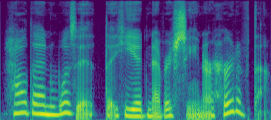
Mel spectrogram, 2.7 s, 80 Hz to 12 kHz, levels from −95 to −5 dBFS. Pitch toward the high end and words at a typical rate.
No: high, 235 Hz; fast, 290 wpm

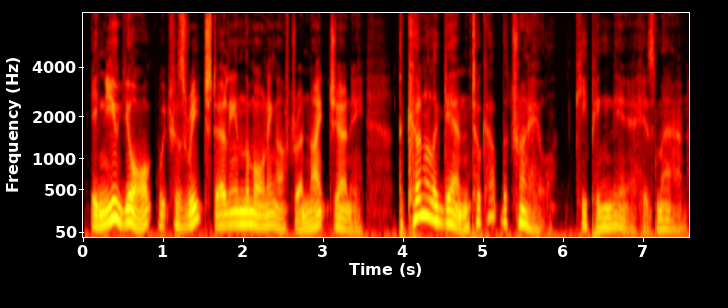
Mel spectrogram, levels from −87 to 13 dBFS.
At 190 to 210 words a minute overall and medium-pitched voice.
No: average, 200 wpm; low, 110 Hz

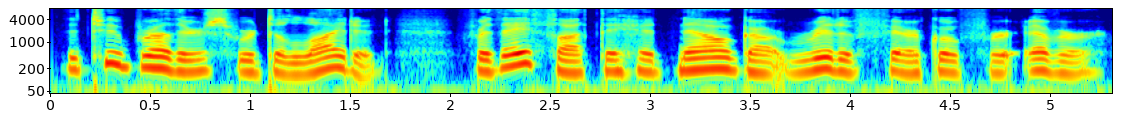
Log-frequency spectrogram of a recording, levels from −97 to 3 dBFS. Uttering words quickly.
No: average, 190 wpm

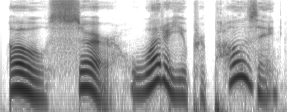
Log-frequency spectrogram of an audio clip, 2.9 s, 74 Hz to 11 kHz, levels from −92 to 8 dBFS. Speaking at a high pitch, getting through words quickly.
No: high, 205 Hz; slow, 125 wpm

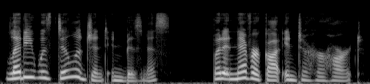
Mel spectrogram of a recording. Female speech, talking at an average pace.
Yes: female; average, 195 wpm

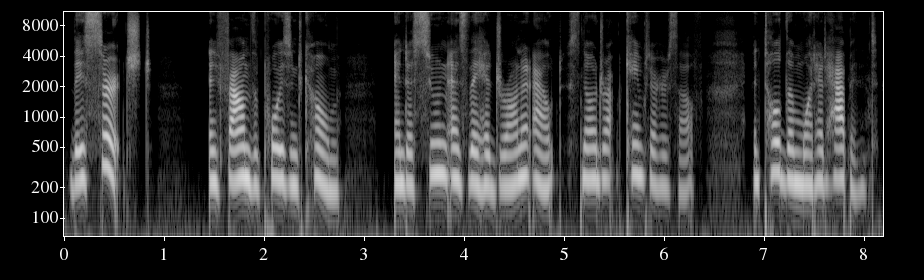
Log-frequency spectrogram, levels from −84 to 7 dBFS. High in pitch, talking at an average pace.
Yes: high, 225 Hz; average, 190 wpm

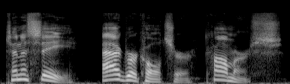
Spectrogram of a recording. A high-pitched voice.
No: medium, 155 Hz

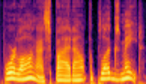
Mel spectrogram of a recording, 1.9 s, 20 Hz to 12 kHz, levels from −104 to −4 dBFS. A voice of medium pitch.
Yes: medium, 165 Hz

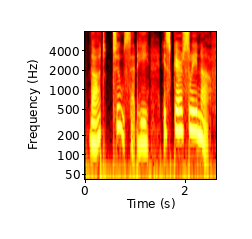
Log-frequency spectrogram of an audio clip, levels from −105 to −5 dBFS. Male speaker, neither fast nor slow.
No: female; average, 160 wpm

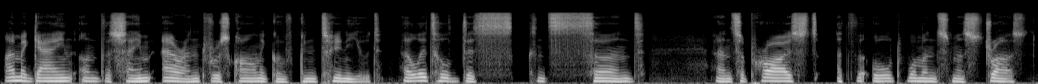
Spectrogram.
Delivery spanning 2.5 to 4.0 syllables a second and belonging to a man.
Yes: 3.8 syllables/s; male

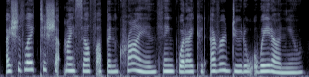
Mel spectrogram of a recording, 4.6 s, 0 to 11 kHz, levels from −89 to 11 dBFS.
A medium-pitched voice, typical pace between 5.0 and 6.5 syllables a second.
No: very high, 250 Hz; 5.1 syllables/s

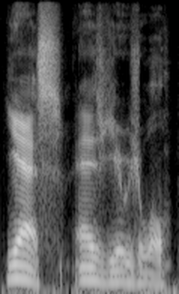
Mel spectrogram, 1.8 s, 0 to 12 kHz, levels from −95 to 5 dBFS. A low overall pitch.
Yes: very low, 95 Hz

